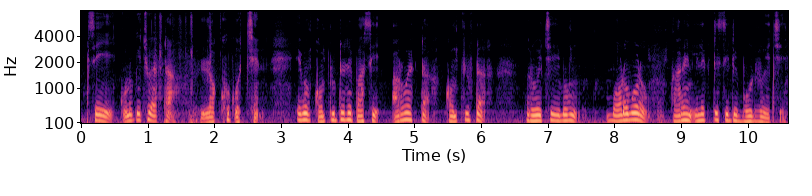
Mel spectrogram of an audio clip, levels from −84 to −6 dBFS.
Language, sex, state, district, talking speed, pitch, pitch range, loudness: Bengali, male, West Bengal, Paschim Medinipur, 120 wpm, 145 Hz, 125-165 Hz, -27 LUFS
